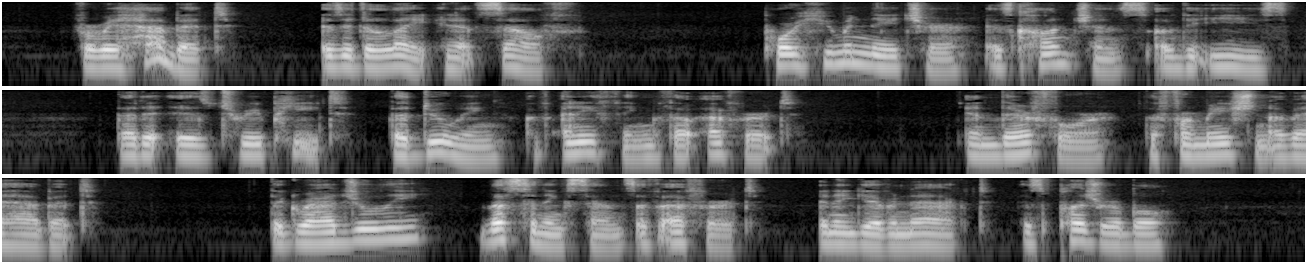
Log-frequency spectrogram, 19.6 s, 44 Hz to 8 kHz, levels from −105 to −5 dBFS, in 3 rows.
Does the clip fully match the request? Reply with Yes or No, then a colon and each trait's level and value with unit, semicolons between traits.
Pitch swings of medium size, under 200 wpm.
Yes: average, 3.6 semitones; average, 140 wpm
